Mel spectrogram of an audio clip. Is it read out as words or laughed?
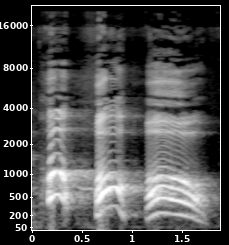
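laughed. It is voiced as a real hearty laugh.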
